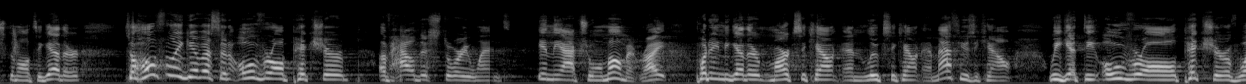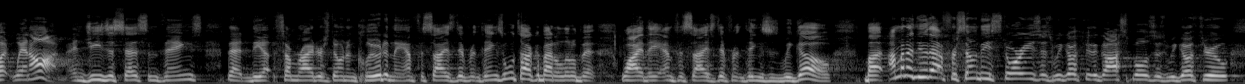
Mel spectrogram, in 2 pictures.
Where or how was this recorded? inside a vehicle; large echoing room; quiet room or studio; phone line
large echoing room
